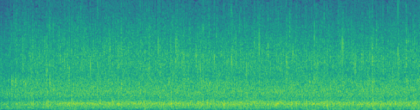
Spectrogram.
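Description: Audience applauding: dense, steady clapping that builds over the first half second and then holds.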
